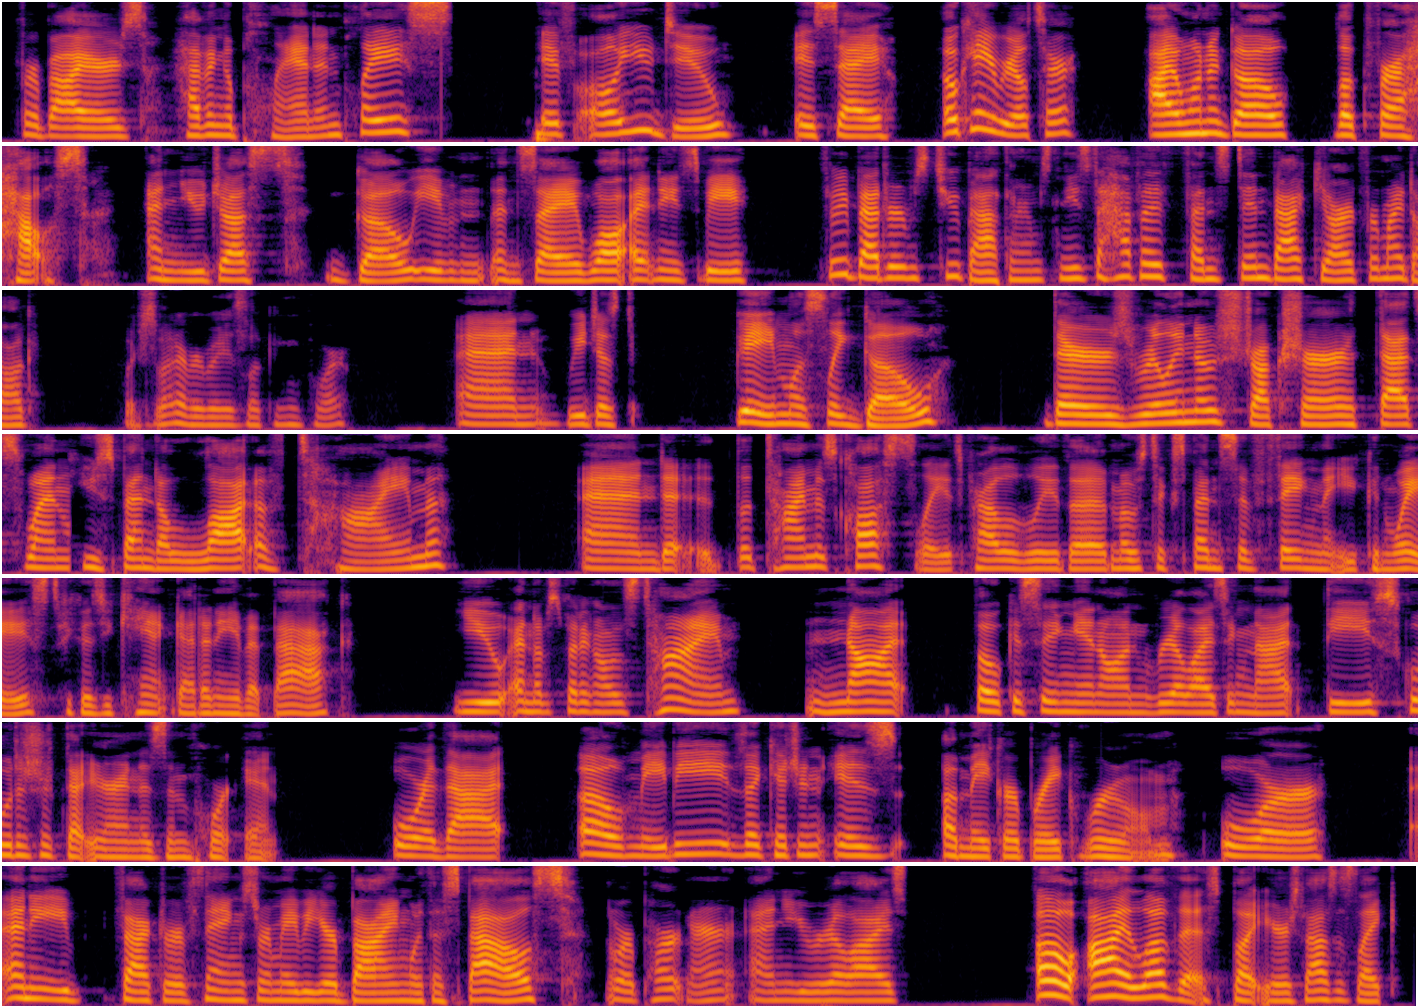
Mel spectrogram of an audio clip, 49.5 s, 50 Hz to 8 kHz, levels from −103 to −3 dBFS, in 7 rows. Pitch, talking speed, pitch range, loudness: 185 Hz, 190 wpm, 170-205 Hz, -25 LUFS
